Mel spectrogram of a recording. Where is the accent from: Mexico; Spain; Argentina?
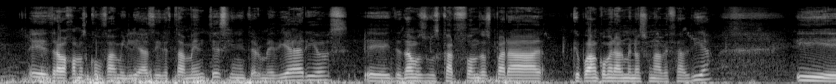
Spain; León, Castile and León; vengo de León.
